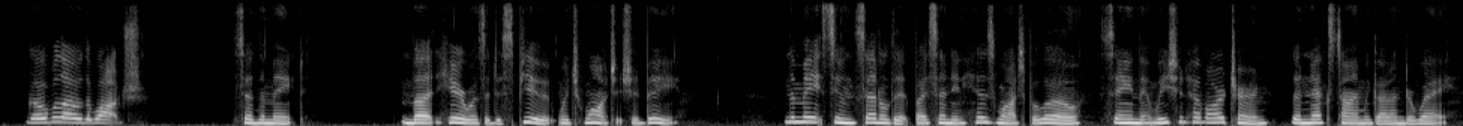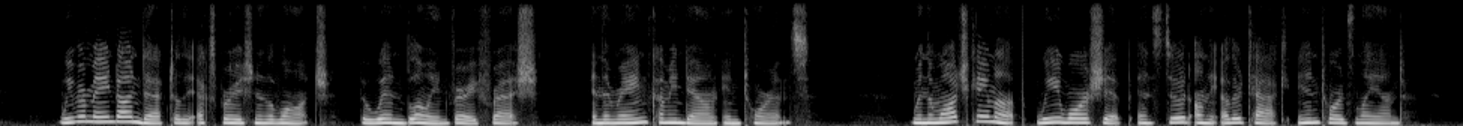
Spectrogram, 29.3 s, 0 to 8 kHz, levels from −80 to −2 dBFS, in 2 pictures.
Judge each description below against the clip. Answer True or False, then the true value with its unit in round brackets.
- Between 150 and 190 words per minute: True (165 wpm)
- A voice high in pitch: True (235 Hz)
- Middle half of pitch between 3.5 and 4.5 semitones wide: False (3.0 semitones)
